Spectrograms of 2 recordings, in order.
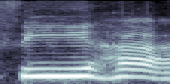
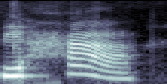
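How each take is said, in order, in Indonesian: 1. Huruf h itu hembusan napas yang ringan dan lembut. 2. Huruf h itu bunyi yang berat dan dari tenggorokan. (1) "saya betulkan fiha ya" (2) "bukan fiha"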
